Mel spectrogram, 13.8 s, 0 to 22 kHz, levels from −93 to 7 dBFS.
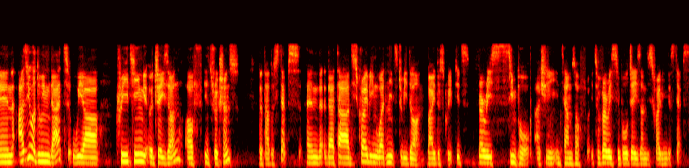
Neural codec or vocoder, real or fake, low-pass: none; real; 7.2 kHz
